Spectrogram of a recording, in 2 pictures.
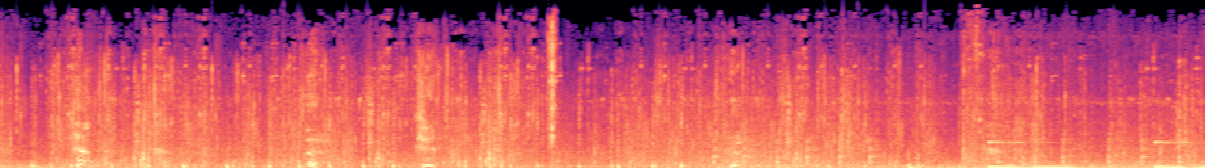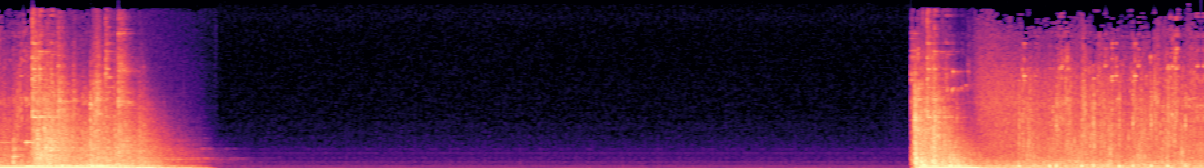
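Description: Footsteps tread quickly over hard floors and metal stairs.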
